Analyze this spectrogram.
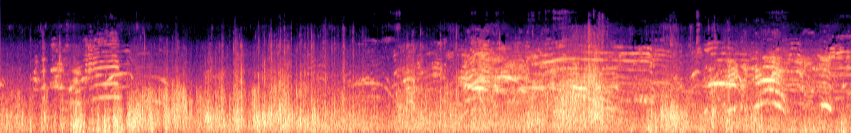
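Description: Young women shout and call out to each other outdoors.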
